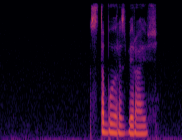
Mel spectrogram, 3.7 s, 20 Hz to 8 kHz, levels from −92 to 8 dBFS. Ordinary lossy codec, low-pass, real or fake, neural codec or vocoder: none; 7.2 kHz; real; none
